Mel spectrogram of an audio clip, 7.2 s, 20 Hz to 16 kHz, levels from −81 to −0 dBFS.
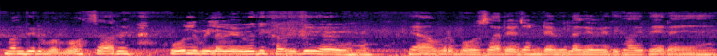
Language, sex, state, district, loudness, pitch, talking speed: Hindi, male, Haryana, Rohtak, -12 LUFS, 145 Hz, 200 wpm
